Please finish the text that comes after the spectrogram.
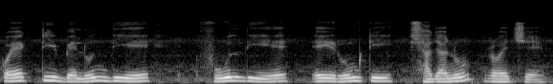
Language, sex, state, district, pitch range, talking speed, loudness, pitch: Bengali, male, Assam, Hailakandi, 130-160 Hz, 95 wpm, -15 LUFS, 145 Hz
